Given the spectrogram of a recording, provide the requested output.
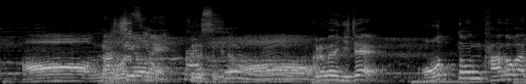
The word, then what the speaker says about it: nazione: 이 피온 발음만 시오네로 바꿔주면 되거든요. 시오네. 예. 나시오네.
